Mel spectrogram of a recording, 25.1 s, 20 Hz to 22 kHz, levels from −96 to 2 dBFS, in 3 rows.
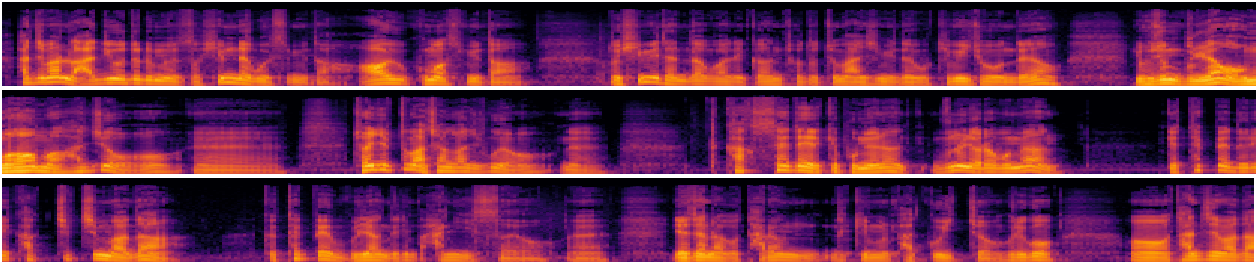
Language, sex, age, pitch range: Korean, male, 40-59, 90-135 Hz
